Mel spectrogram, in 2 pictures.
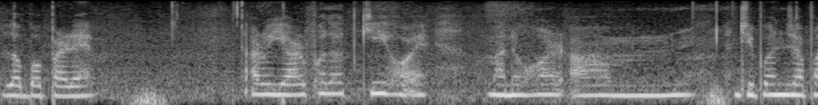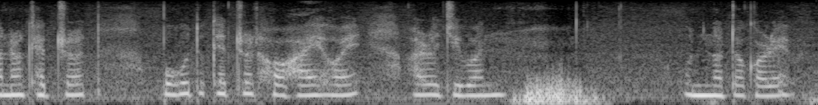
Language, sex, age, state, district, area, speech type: Assamese, female, 30-45, Assam, Goalpara, urban, spontaneous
